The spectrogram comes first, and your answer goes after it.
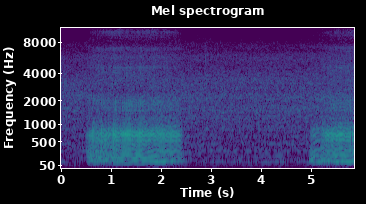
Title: This was last night my baby snores so loud 😂😂 very comfortable ❤️❤️❤️ goodnight my love❤️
